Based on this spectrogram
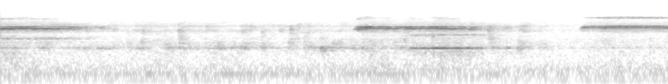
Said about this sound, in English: Policeman whistling for, you know, get somebody there because some girl, it was the Poppy girl that died, obviously.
